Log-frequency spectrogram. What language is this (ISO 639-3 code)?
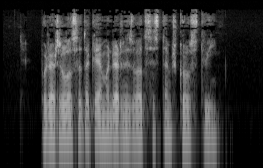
ces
